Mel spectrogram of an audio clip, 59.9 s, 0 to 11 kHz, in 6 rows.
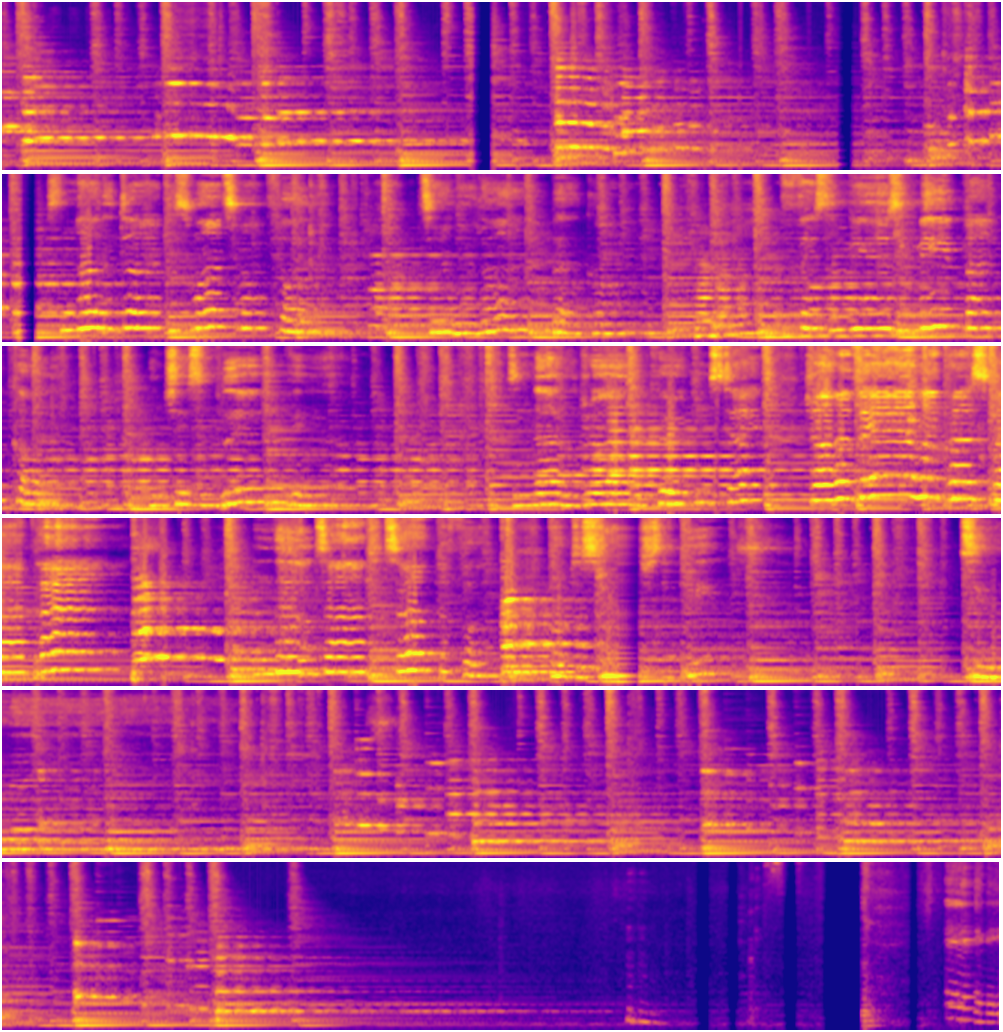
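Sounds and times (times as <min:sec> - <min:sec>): strummed acoustic guitar: 0:00.0 - 0:55.2
electric guitar playing: 0:00.0 - 0:55.4
woman singing: 0:10.4 - 0:16.4, 0:17.4 - 0:23.6, 0:25.0 - 0:38.0, 0:39.6 - 0:42.6.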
